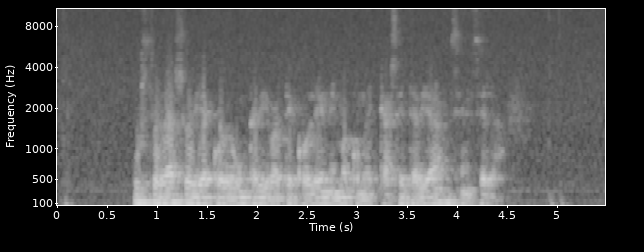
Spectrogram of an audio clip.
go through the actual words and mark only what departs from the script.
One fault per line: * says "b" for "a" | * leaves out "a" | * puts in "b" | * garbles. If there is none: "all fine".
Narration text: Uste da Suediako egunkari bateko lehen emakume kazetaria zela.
* puts in "izan"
